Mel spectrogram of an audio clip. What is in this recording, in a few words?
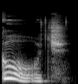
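"gorge", English, British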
